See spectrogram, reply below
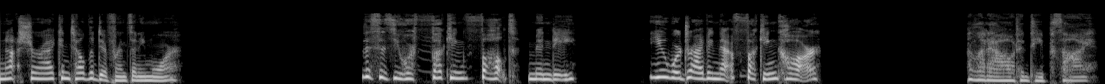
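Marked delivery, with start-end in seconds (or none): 3.6-8.2 higher, heated accusation; angry blame. A narrator's reading. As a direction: hurl the blame at her sister. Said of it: "erupts in anger and blames me".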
